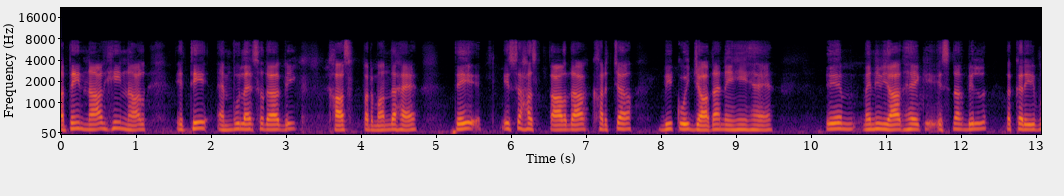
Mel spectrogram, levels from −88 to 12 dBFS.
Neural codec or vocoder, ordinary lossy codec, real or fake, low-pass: codec, 16 kHz, 0.8 kbps, ZipCodec; none; fake; none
